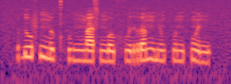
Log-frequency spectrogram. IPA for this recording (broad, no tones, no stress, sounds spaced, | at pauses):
ɗ u f ŋ͡m e kʷʰ i ŋ͡m a s ŋʷ a xʷ i r ʌ n ɡ ẽ kʷ ʌ n kʷ ẽ n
